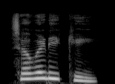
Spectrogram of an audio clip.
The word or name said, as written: ಚವಡಿಕಿ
